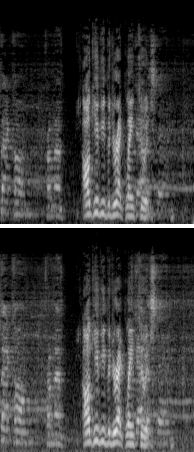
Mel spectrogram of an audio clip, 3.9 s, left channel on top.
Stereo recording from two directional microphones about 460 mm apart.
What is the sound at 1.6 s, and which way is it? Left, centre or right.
Speech, centre.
